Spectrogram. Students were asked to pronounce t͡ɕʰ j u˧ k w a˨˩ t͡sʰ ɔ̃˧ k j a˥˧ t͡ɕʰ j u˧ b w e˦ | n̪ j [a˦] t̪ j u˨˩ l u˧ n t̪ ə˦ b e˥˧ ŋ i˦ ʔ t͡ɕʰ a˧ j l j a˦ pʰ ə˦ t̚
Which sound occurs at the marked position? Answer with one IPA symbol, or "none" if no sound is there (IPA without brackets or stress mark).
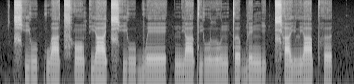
a˨˩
